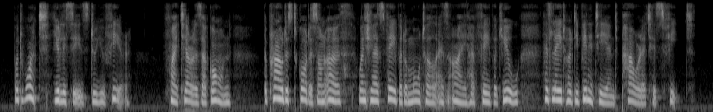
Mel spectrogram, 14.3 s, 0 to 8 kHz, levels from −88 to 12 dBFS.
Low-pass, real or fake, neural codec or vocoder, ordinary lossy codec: 7.2 kHz; real; none; AAC, 32 kbps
